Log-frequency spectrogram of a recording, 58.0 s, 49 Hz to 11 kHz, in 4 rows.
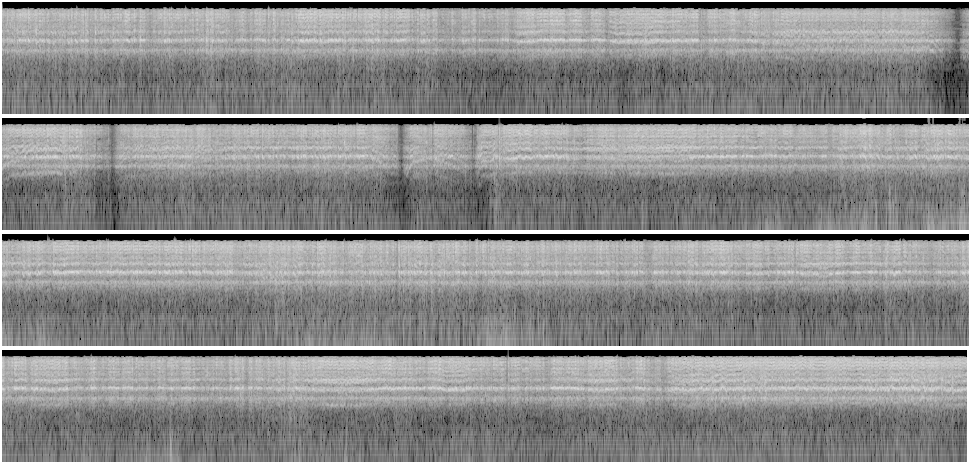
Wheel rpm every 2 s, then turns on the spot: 230, 230, 230, 230, 230, 220, 150, 130, 180, 210, 100, 220, 230, 230, 230, 230, 230, 240, 230, 230, 230, 230, 230, 230, 220, 230, 220, 200, 200.
none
